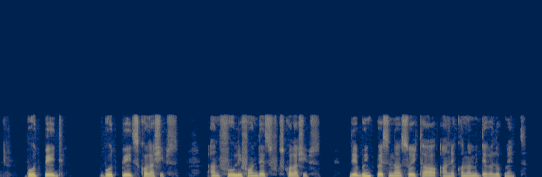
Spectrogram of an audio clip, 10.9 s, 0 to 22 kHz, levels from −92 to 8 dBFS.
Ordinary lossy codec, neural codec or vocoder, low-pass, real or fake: none; none; none; real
